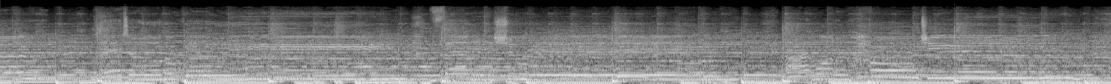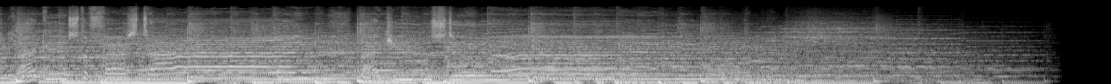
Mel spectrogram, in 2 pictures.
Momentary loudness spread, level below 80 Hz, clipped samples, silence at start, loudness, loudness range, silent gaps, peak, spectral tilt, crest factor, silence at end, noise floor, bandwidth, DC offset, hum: 8 LU; -16 dBFS; under 0.1%; 0 s; -10 LUFS; 6 LU; none; 0 dBFS; -5 dB/octave; 8 dB; 0.8 s; -35 dBFS; 16.5 kHz; under 0.1%; none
